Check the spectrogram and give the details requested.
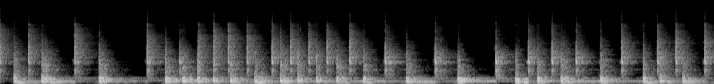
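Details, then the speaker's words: Drum imitation in a teaching demonstration of rapid, irregularly spaced heart sounds, mimicking the totally disorganized, irregularly irregular rhythm of atrial fibrillation. "sobre todo si hay una arritmia irregular como la FA, que es la típica arritmia irregular, la fibrilación arterial, donde puedes escuchar algo así."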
